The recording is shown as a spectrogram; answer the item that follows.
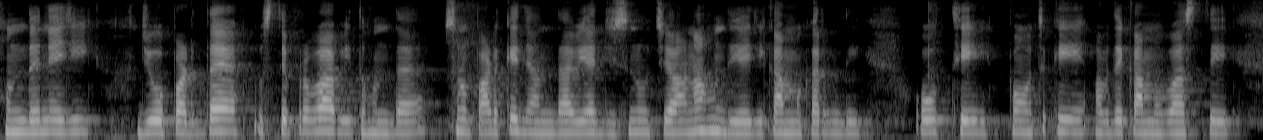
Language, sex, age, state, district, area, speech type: Punjabi, female, 60+, Punjab, Barnala, rural, spontaneous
